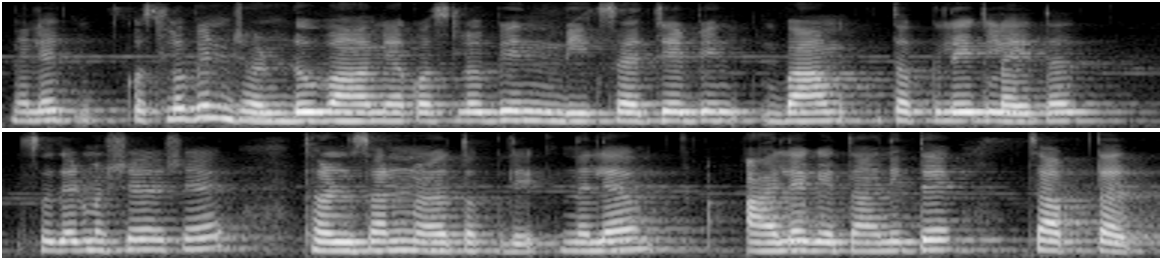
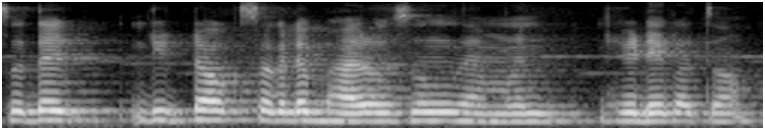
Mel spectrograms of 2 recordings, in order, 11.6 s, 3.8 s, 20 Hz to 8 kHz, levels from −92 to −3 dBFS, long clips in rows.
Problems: none marked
